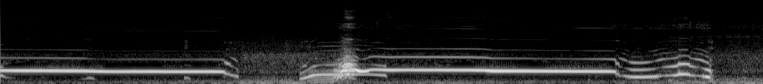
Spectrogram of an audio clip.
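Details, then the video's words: Two rescue dogs, a medium black spaniel mix and a larger white-and-tan mixed breed, howl at passing sirens, caught on a phone: long steady drawn-out tones, a rising swoop midway, then a wavering, bending ending. "My dogs howl at sirens"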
